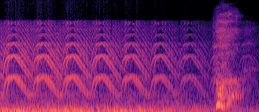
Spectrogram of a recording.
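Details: A wailing siren sweeps up and down about twice a second over low traffic rumble, ending in a short noisy burst.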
